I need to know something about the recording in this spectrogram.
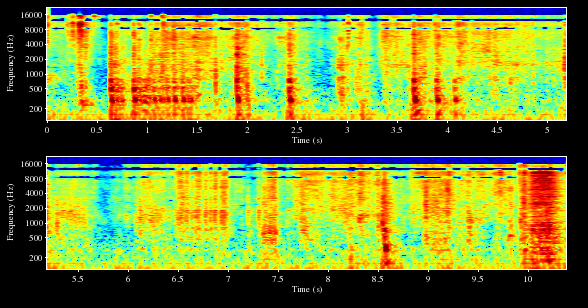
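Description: Faint rustling and crinkling of stiff waterproof canvas pieces being flipped and lined up by hand at a sewing machine, with scattered soft clicks and taps.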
